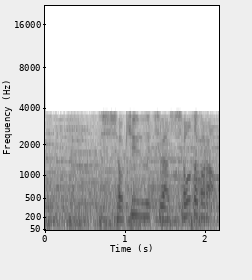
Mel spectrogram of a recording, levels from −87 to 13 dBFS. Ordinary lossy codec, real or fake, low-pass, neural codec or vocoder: none; real; 3.6 kHz; none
